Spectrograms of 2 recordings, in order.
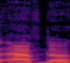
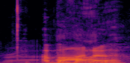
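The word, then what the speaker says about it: Avada Kedavra: I said Avda. That's fine. That's fair. I said, is it not Avda Kadabra? Avada. Avada. Like avocado. Okay.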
